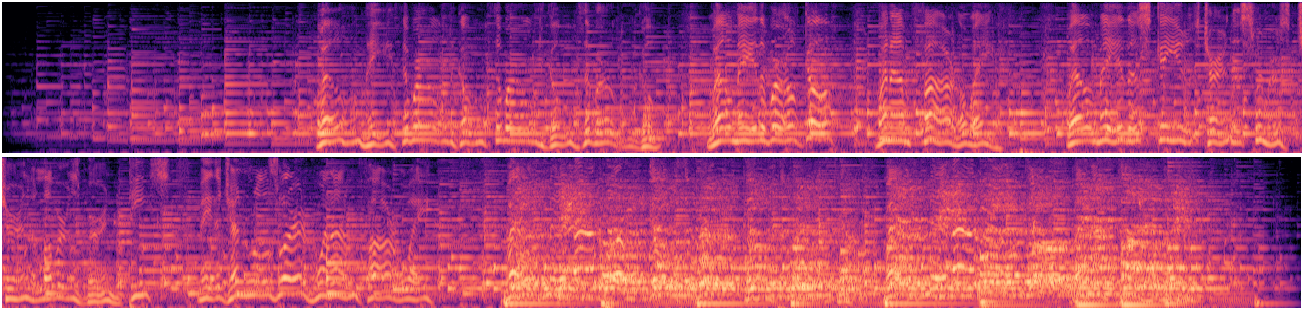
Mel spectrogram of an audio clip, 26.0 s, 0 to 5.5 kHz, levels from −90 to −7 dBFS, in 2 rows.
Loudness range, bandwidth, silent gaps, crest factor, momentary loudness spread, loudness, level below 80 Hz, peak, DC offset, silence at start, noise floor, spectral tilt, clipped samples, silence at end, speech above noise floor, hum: 8 LU; 5.4 kHz; none; 18 dB; 12 LU; -21 LUFS; -38 dBFS; -4 dBFS; 0.3%; 0.35 s; -50 dBFS; -7.5 dB/octave; under 0.1%; 0.1 s; 27 dB; none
